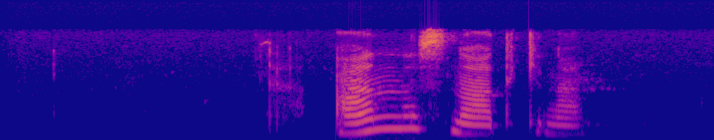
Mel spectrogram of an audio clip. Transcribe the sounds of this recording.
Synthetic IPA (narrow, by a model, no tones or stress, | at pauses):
anːasnaːt̪ʰkʲɪna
